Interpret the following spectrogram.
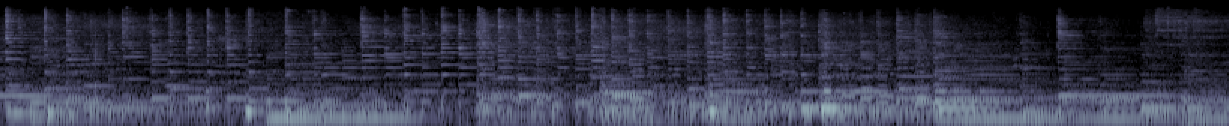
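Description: Spanish acoustic guitars of a Cádiz carnival comparsa playing the instrumental introduction of its popurrí, strummed and plucked chords with sustained notes.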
